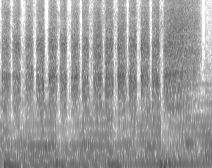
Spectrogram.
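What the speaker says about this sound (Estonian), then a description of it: "Samuti tuleb eemaldada ka suurem roostekiht, milleks võib kasutada tavalist liivapaberit." Sandpaper scrubs rust from the blade of a Japanese sickle in steady, rapid back-and-forth strokes, a close, rhythmic rasping that continues without a break.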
